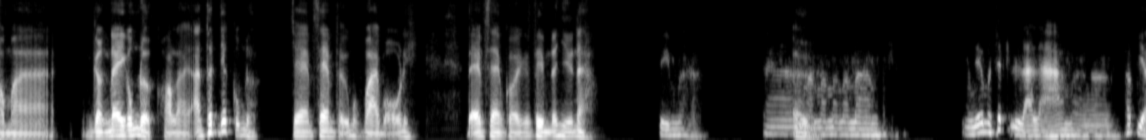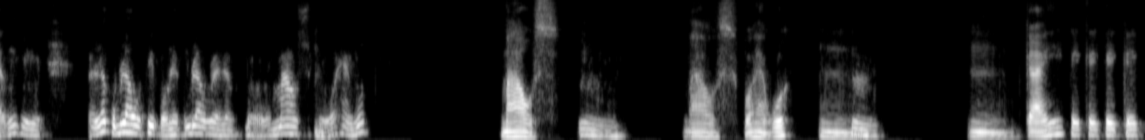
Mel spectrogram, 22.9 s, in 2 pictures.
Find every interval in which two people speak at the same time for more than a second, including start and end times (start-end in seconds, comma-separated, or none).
none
